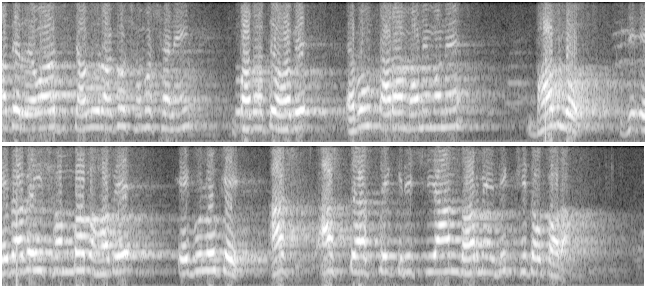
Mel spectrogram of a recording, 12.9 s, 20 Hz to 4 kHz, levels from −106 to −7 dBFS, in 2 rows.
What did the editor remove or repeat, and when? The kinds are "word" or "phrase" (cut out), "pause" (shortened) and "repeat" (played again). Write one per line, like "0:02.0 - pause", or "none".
0:02.3 - phrase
